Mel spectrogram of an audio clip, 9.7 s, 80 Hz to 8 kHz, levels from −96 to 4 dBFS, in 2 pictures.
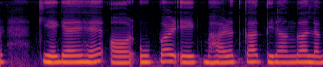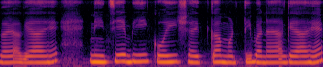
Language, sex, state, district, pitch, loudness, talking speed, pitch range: Hindi, female, Uttar Pradesh, Budaun, 240 Hz, -35 LUFS, 130 wpm, 235-250 Hz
